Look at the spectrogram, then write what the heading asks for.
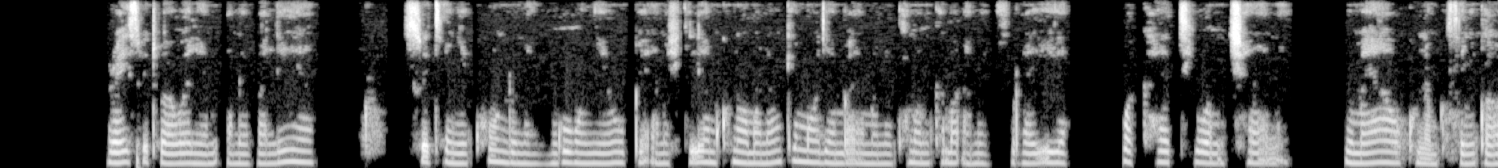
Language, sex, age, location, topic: Swahili, female, 18-24, Kisumu, government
